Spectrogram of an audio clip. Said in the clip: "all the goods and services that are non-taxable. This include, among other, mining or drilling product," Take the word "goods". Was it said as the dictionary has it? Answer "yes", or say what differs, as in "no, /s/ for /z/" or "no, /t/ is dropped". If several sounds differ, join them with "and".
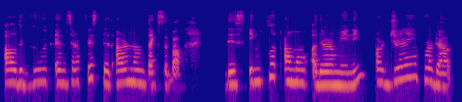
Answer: no, /z/ is dropped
